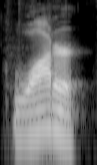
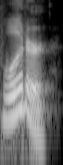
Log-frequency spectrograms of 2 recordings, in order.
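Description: First: It is said the standard way, like water. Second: It is said the Pennsylvania way, like would'er.

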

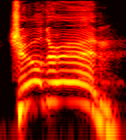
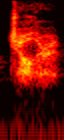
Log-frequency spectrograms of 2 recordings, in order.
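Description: First: The word is yelled loudly. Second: The word is said at normal volume. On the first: The caller is far away across the water. The speaker calls it right. "He's yelling" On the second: The caller is close by. The speaker calls it wrong.

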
